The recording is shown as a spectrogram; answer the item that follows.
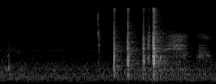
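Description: A quick run of about six light, sharp clicks about a second in, typical of a cat's claws ticking on a tile floor as it walks.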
